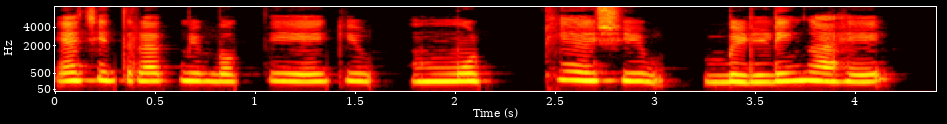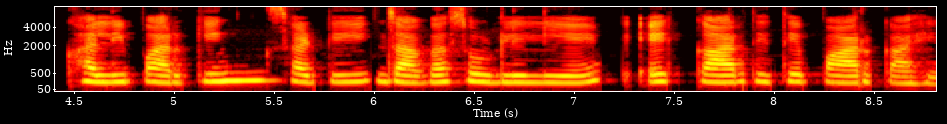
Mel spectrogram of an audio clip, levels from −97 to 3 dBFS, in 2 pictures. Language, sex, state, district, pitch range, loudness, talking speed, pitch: Marathi, female, Maharashtra, Aurangabad, 225-250 Hz, -27 LUFS, 145 wpm, 240 Hz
